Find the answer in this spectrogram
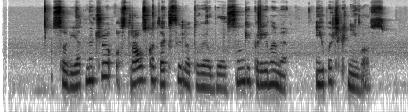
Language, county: Lithuanian, Panevėžys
